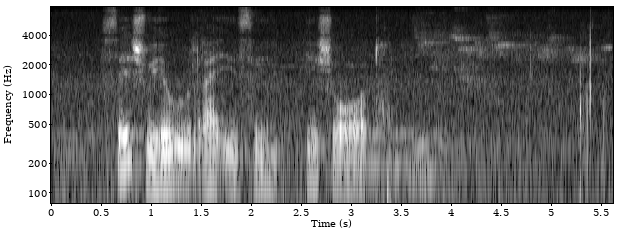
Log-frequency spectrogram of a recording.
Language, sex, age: Northern Sotho, male, 24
